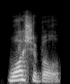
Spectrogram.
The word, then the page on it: washable: Indian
